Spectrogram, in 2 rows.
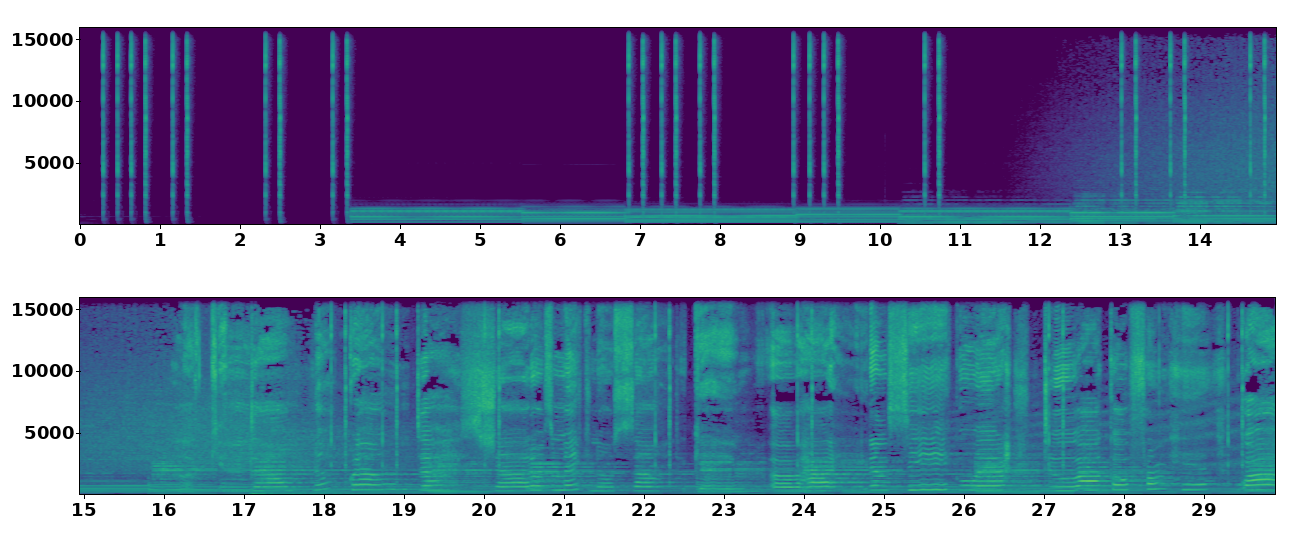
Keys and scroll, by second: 21.0 Right.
